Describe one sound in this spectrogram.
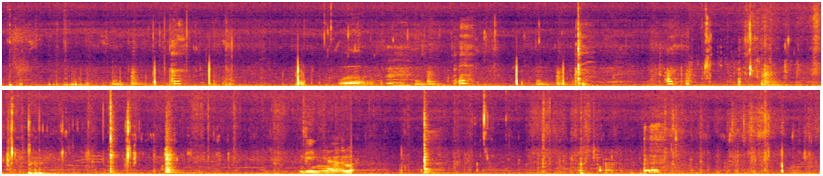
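A young child babbles and makes small vocal sounds nearby.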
